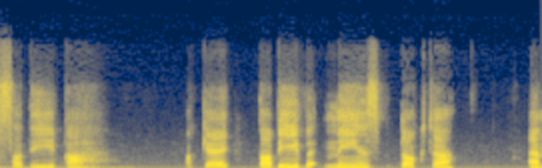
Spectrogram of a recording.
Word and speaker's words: صديقة: So this sadiqa, it could be sadiqata or sadiqati or sadiqatu. It's up to the conjugation of this word. Later on, we will be talking about this. Okay. So, but for now, you can pronounce it as sadiqah.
